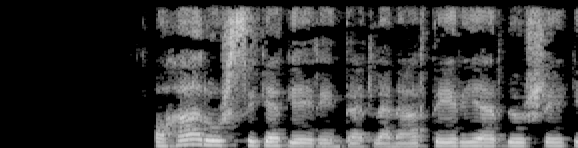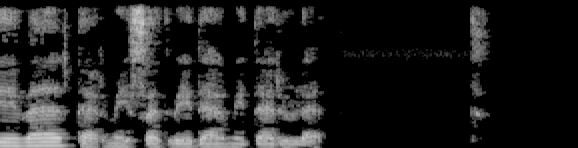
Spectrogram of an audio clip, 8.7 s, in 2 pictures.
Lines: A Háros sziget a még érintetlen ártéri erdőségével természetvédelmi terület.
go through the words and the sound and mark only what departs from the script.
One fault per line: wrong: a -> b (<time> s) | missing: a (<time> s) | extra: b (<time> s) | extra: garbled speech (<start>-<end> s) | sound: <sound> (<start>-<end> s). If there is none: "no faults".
missing: a még (2.2 s)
